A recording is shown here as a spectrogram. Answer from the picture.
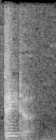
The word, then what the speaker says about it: Data: Dada, look at this. Dada, look at this. – Data. – What? – My name. It is pronounced Data.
